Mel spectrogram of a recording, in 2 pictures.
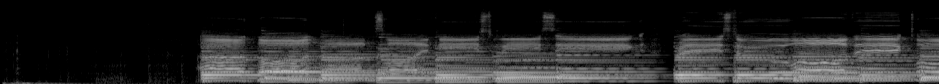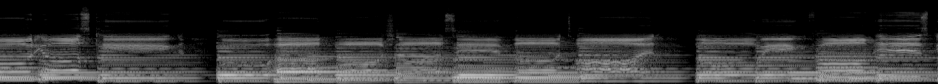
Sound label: Bass; At the Lamb’s High Feast; Selected Gregorian Chant & Hymnody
